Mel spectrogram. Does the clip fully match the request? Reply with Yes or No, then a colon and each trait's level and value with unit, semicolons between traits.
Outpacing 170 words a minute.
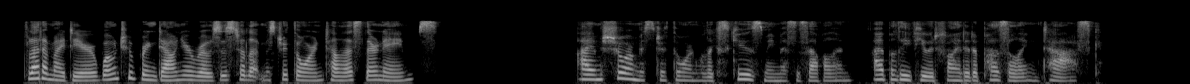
Yes: average, 180 wpm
